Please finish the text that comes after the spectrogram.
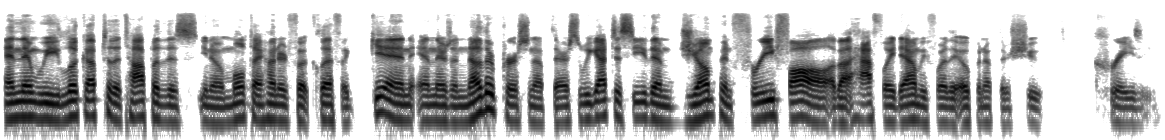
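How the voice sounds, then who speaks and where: Lowish-voiced man chatting on a podcast. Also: fairly even intonation, normal speed, a little mellow, no room sound. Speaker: podcast host. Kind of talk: casual podcast chat.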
